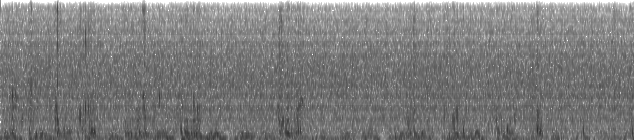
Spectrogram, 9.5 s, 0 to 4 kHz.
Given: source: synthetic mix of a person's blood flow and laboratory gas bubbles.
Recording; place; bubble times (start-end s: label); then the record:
Doppler ultrasound of blood flow; precordium
0.12-0.61 s: bubbles
0.78-1.09 s: bubbles
1.12-1.47 s: bubbles
1.81-2.23 s: bubbles
2.35-2.44 s: bubbles
2.58-3.02 s: bubbles
4.12-4.56 s: bubbles
6.08-6.26 s: bubbles
6.39-6.52 s: bubbles
6.62-7.00 s: bubbles
7.18-7.24 s: bubbles
7.27-7.76 s: bubbles
8.01-8.17 s: bubbles
8.72-8.79 s: bubbles
9.17-9.24 s: bubbles
9.43-9.52 s: bubbles
From the record:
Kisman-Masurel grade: 233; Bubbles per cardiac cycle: several, 3 to 8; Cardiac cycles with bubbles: 50 to 99%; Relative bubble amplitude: loud (0.450 to 0.775); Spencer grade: 3 (all of the cardiac periods contain showers or single bubble signals, but not dominating or overriding the cardiac motion signals); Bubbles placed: anywhere in the cardiac cycle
